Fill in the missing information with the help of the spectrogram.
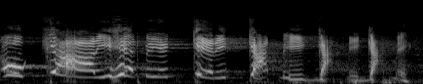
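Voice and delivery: imitating a drunk crying out, high and loud, then falling away; huge mock wail that winds down; drunken yell. Drunk Raul interrupting the sermon from back row, yelling. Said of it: "he'd yell out loud".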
